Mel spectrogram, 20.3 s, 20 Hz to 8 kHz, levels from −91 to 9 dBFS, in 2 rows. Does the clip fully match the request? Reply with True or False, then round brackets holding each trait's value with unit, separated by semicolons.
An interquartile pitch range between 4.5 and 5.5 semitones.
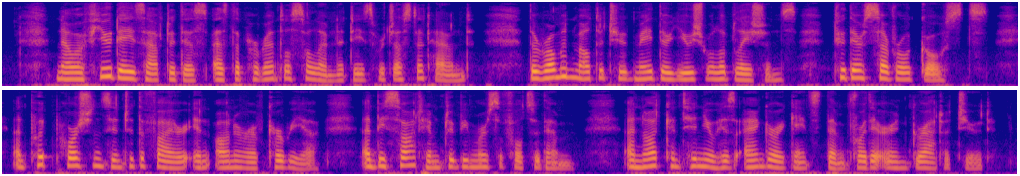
False (3.3 semitones)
